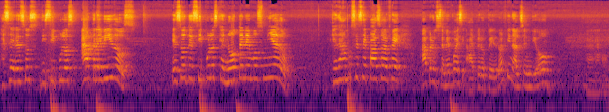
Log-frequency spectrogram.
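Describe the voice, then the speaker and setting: Woman preacher, high voice, animated sermon, echoey hall with faint noise. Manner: animated, asks the audience questions often. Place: church hall.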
